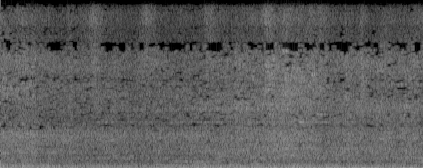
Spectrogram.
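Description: Steady low rumbling background noise with no distinct events, of the traffic-like kind.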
